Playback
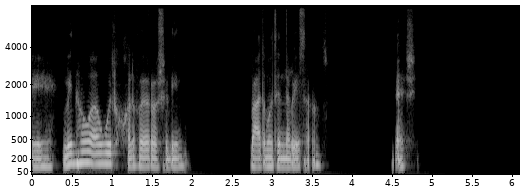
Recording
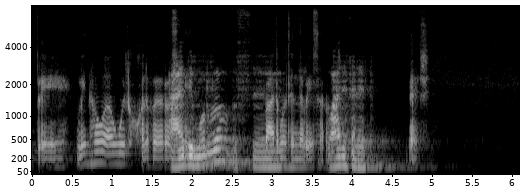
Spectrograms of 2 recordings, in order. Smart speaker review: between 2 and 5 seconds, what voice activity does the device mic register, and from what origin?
both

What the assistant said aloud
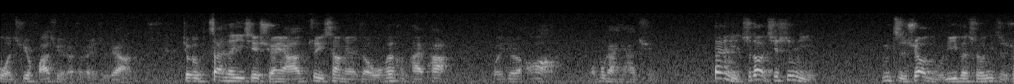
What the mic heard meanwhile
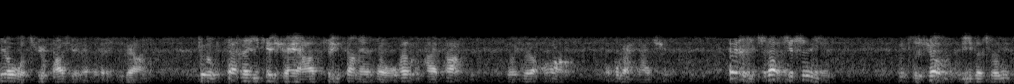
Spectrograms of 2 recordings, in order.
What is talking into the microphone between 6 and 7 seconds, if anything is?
echo only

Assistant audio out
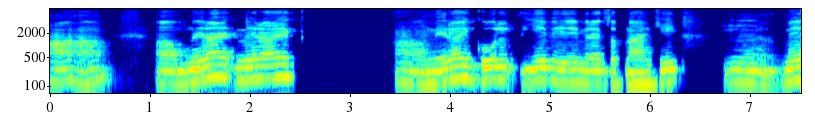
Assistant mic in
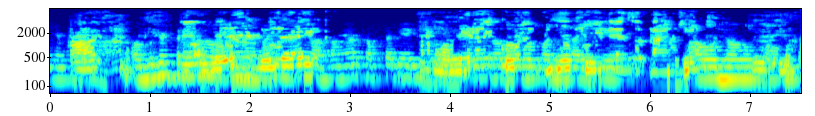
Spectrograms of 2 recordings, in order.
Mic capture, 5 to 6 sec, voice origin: both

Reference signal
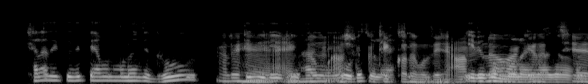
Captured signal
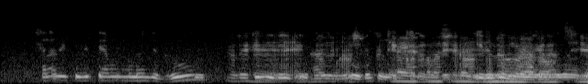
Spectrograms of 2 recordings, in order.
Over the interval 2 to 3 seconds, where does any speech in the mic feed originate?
echo only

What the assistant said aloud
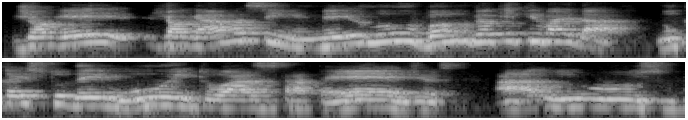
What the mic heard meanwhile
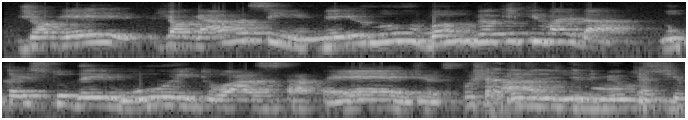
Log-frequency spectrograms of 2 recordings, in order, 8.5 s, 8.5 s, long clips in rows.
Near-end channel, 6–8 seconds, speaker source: both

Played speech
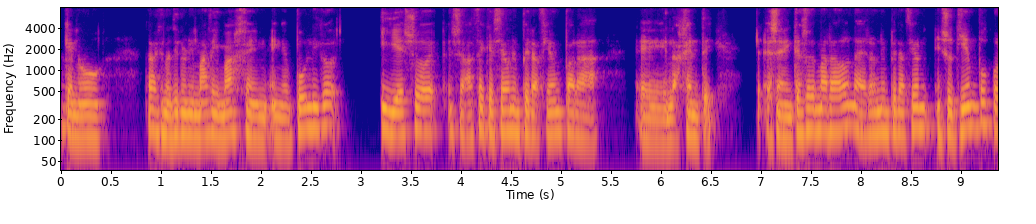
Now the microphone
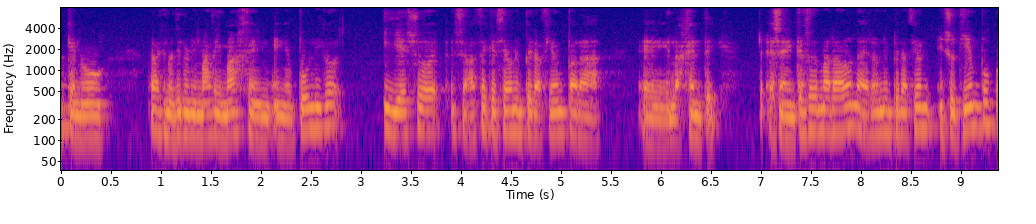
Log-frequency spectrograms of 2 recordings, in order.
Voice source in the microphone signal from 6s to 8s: echo only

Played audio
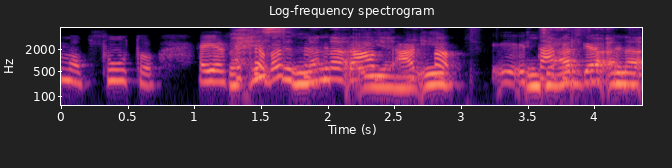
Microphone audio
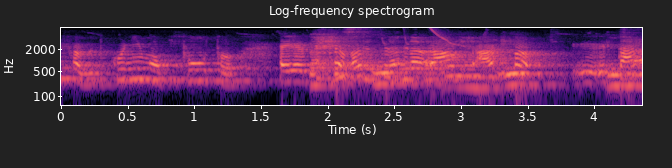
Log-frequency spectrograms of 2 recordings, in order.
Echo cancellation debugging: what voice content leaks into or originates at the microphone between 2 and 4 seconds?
echo only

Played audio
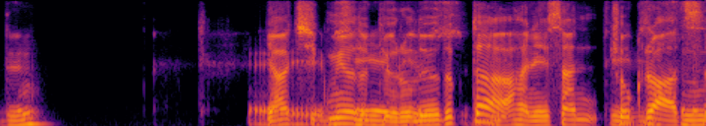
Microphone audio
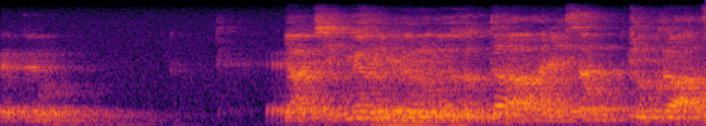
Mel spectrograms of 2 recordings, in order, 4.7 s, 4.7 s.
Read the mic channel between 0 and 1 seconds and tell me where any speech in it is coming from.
echo only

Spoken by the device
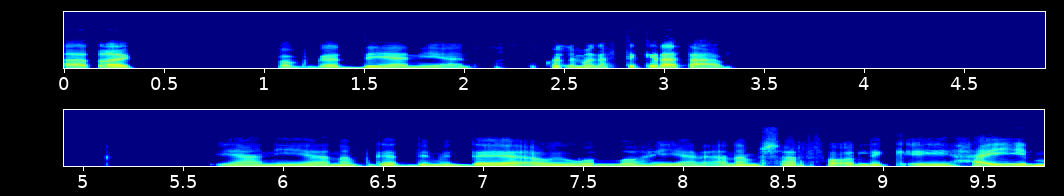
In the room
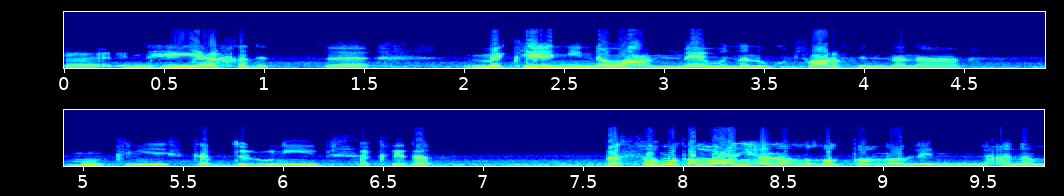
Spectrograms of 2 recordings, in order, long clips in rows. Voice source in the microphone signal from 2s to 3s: user only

